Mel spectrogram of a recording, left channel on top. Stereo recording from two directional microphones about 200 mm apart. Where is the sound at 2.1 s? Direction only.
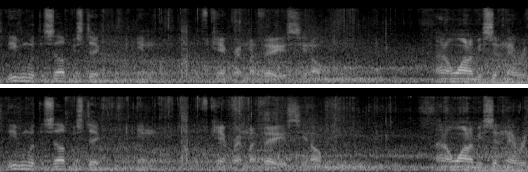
5° left (ahead or behind).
